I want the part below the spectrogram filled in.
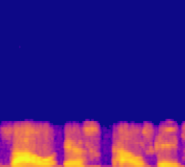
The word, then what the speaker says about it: Zawistowski: It, Rory, it's all syllabic. Zawistowski, just like it's spelled out, but you can call me Tom Z.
